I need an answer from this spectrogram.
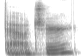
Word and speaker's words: Boucher: Um my name is pronounced my last name is pronounced Boucher. So none of the above.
